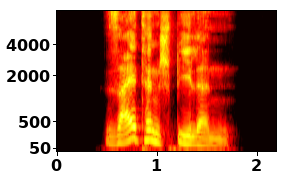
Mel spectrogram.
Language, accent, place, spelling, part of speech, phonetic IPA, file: German, Germany, Berlin, Saitenspielen, noun, [ˈzaɪ̯tn̩ˌʃpiːlən], De-Saitenspielen.ogg
- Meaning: dative plural of Saitenspiel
